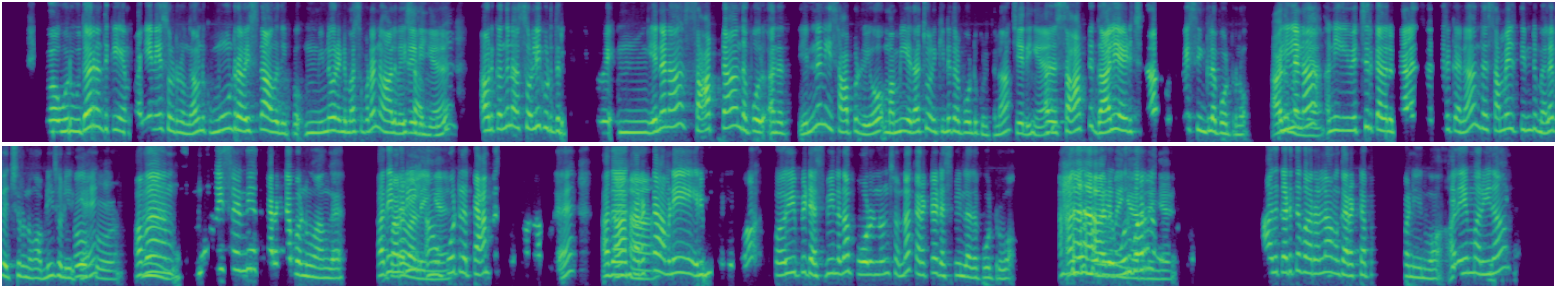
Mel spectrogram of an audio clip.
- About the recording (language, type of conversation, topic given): Tamil, podcast, வீட்டு வேலைகளில் குழந்தைகள் பங்கேற்கும்படி நீங்கள் எப்படிச் செய்வீர்கள்?
- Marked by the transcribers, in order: static; other noise; distorted speech; tapping; in English: "மம்மி"; other background noise; in English: "சிங்க்ல"; in English: "பேலன்ஸ்"; in English: "கரெக்ட்டா"; in English: "பேம்பர்ஸ்"; unintelligible speech; in English: "கரெக்ட்டா"; in English: "டஸ்பின்ல"; in English: "கரெக்ட்டா டஸ்பின்ல"; laughing while speaking: "அருமைங்க, அருமைங்க"; unintelligible speech; in English: "கரெக்ட்டா"; unintelligible speech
